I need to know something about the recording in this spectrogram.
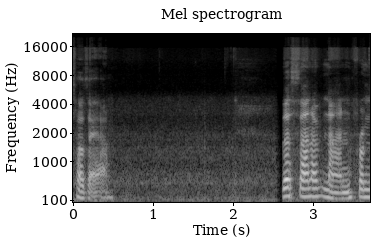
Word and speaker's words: Hosea: Yosha the or actually sorry Hos Hosa which is actually I think it's just pronounced Hosea the son of Nun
